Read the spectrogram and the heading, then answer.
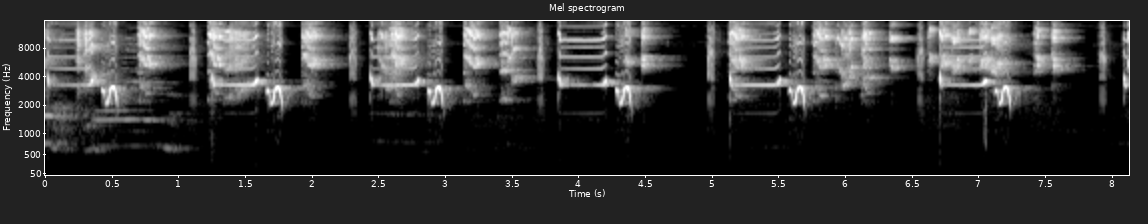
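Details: Bar-winged prinia in energetic ngalun-style song, giving a rapid series of high, ringing, chattering bursts with sharp downslurred accents, repeated roughly every second with brief gaps between phrases.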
